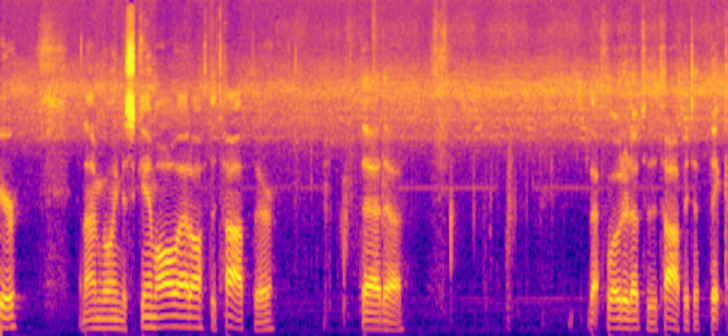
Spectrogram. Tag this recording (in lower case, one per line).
speech
footsteps
outside, urban or man-made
